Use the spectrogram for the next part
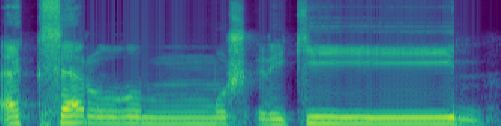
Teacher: হচ্ছে ইদগামে শাফি ইদগামে মিম সাকিনের পর মিম এসেছে নিয়ম আছে মিম সাকিনের পর মিম আসলে গুন্না করে পড়তে হয়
